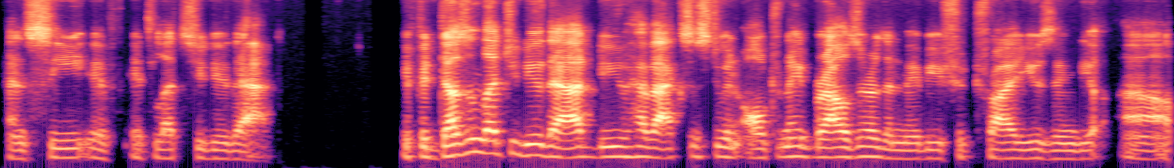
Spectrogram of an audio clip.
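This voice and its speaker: A man with a Pakistani accent, a professor on a video call, patiently talking a student through tech trouble step by step. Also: medium pitch. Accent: Pakistani English. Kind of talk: online class talk.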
